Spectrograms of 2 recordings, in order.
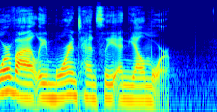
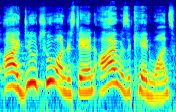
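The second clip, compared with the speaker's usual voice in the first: loud defensive parent; 7 dB louder than usual. Retold or imitated. Parent insisting to teen.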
